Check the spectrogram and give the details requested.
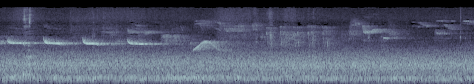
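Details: A song thrush singing on a spring morning near a road repeats a short, clear whistled phrase four times in quick succession, followed by thinner high notes, over a steady roar of road traffic.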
